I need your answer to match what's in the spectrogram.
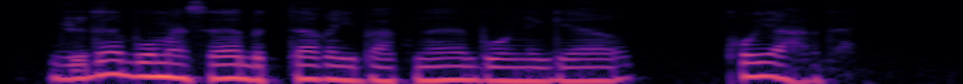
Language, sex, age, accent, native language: Uzbek, male, 18-24, Toshkent shahri, Uzbek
